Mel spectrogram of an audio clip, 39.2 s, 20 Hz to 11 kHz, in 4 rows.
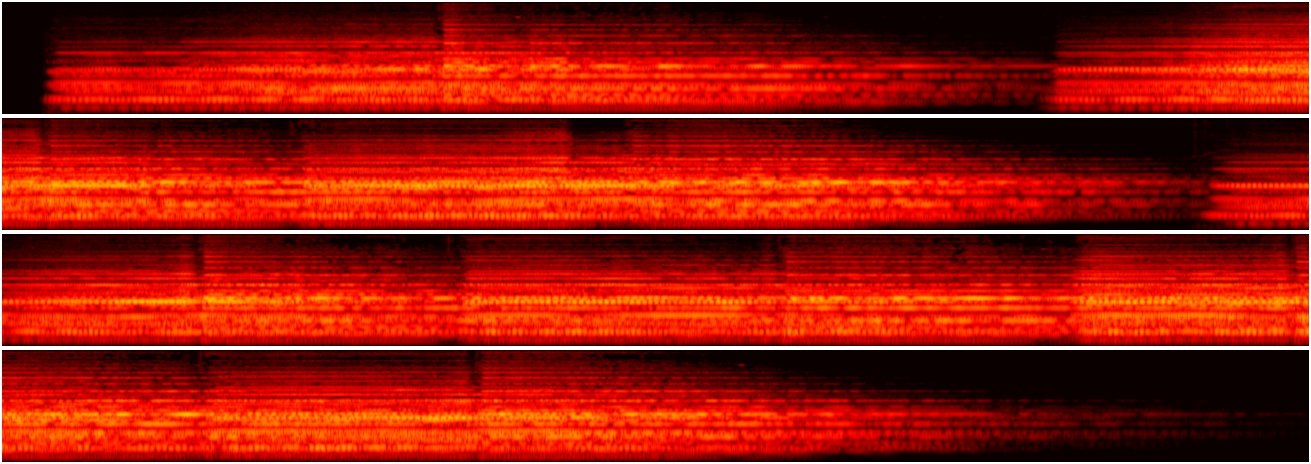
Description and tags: Khaen Symphony
Created by Kimathi Moore for use in the Make Noise Morphagene.
“The sounds I've tried sound very good for the Morphagene i hope, and are very personal to me. That was bound to happen, they're now like new creatures to me, listening to them over and over again has made them very endearing to me. I also added my frame drums which I thought would be a good addition, sound tools, heater, Julie Gillum's woodstove, and a small minimalist piano composition.. In addition to the roster 2 of them are from Liz Lang, whom I wanted to include here as she was my sound/composition mentor.”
